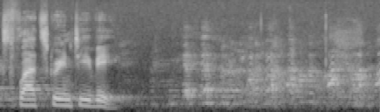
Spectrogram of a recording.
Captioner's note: laughter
